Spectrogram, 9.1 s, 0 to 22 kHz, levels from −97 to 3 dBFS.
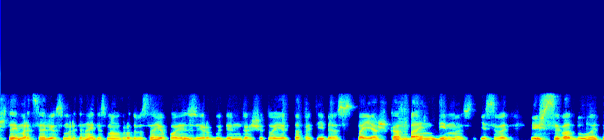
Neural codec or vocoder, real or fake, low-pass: none; real; 7.2 kHz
